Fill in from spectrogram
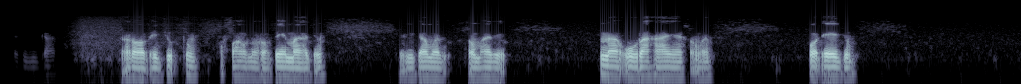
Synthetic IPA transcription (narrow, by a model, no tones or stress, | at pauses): ɾiɡan | ɾɔɓɛd͡ʒuɗːum | ɔfawnɔɾɔbɛmaːd͡ʒṵm | ɛ̰ɾiɡaman | ʔɔmaɾḭ | naʔuɾaɦajɛsɔ̰ma̰n | fɔɗed͡ʒum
